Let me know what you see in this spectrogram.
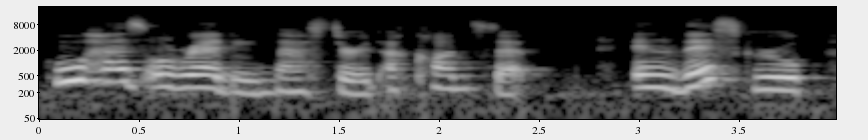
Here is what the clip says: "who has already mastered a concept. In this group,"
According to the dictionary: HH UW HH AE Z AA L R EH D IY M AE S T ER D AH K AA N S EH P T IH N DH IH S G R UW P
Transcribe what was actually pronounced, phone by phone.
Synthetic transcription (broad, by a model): HH UW HH AE Z AA L R EH D IY M AE S T ER D AH K AA N S EH P T IH N DH IH S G R UW P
